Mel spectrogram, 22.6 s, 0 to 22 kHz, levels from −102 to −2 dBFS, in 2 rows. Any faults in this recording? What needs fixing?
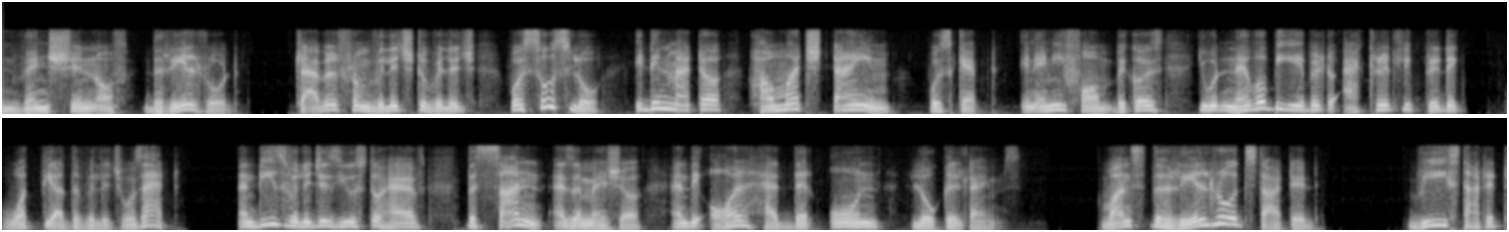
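No faults; nothing needs fixing.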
